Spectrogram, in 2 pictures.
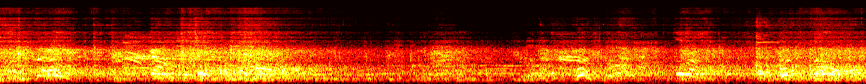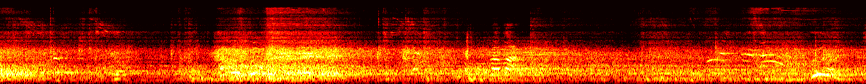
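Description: Monsters snarl and growl during a fight.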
